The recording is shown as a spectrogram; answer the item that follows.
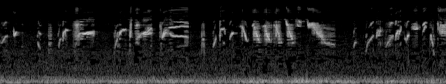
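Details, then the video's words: European goldfinch singing in Sétif, Hammam Guergour, 2020: a continuous rapid stream of bright twittering, liquid chirps and short buzzy notes, with a constant low background hum. "مقنين شتلة قديمة"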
